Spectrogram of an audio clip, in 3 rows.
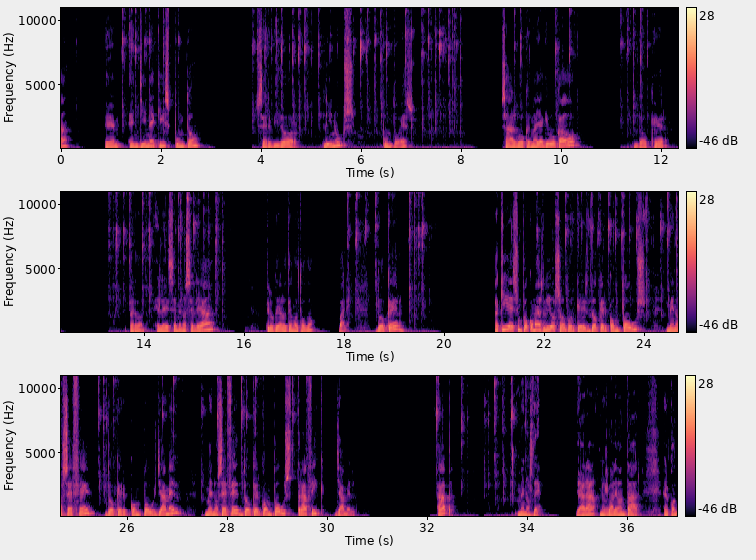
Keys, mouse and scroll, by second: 1.0-2.4 typing, 3.6-15.8 typing, 17.9-20.0 typing, 21.4-29.4 typing, 32.0-37.0 typing.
